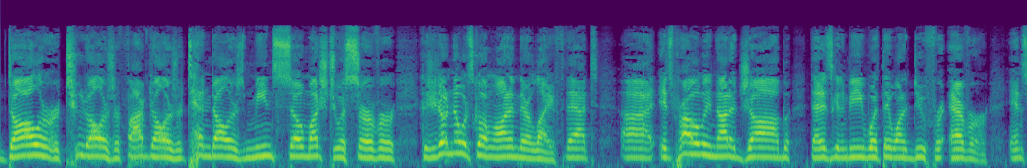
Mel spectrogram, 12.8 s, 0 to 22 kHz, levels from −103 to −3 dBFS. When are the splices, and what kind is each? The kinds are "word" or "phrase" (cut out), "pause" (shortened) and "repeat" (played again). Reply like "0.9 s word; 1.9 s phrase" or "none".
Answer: none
